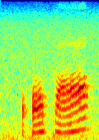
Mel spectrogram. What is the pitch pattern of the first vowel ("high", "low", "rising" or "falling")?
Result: rising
